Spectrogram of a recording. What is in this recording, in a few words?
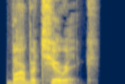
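"barbituric", British English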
